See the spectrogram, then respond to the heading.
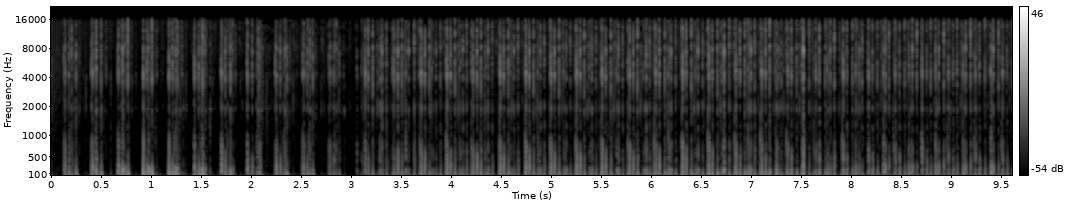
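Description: Fingertips tap fast on the thin aluminum back and edges of an iPad tablet with the Apple logo, held in both hands. For about three seconds there are separate, punchy taps in quick bursts. Then the tapping turns into a dense, continuous patter of short, dull, low thuds with almost no ring.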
